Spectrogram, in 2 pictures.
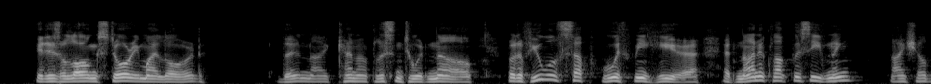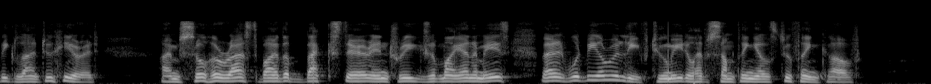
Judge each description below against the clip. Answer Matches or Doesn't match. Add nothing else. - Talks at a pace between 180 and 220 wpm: Matches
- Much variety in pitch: Doesn't match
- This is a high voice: Doesn't match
